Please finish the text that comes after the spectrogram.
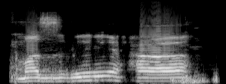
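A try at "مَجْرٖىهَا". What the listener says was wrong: হা না তো, হা হা, আবার বলেন মাঝে রে হা। এখনো হা হয়ে যাচ্ছে, হা হবে না তো, হা হা, বাঘের মতো গর্জন দিবেন।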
